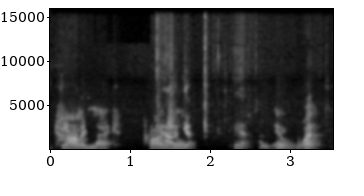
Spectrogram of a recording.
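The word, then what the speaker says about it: Cailleach: the kaliak project um which I want to spell this word because it looks like that word kaliak but it really uh let's just confuse everybody and uh I'll just spell it out because that's how I get things down c a i l l e a c h that's the calling that project yeah and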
